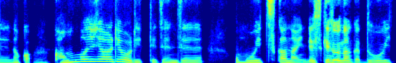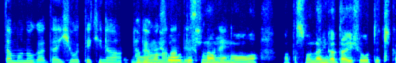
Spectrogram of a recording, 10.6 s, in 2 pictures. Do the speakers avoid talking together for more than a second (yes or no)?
no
